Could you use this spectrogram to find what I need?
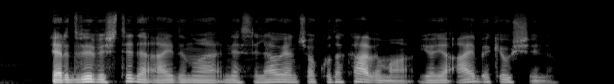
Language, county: Lithuanian, Vilnius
